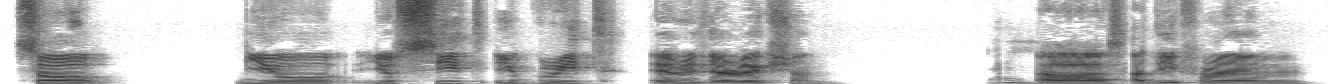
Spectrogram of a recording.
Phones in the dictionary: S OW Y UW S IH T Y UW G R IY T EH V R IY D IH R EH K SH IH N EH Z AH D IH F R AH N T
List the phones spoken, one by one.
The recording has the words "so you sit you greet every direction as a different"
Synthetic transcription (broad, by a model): S OW Y UW S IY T Y UW G R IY T EH V R IY D IH R EH K SH IH N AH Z AH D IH F R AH N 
